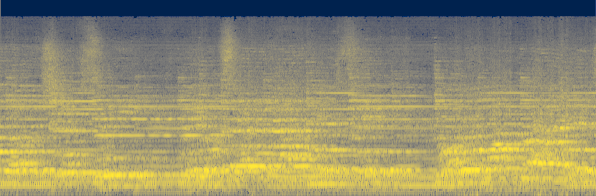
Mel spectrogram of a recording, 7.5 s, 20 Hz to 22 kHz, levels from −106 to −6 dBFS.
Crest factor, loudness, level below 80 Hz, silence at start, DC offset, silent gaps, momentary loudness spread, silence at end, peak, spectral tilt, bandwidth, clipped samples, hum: 8 dB; -10 LUFS; -42 dBFS; 0 s; under 0.1%; none; 5 LU; 0 s; 0 dBFS; -4.5 dB/octave; 16 kHz; under 0.1%; none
